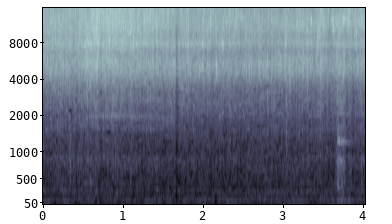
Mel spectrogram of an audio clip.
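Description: Grated coconut with cumin and coriander powder sizzles and fries steadily in a pan for a Bengali-style khichuri, a continuous close hiss with occasional faint stirring scrapes and no talk.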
